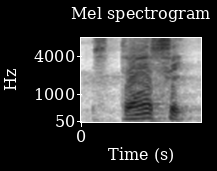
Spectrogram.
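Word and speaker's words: Straße: ആർ എസ് സെറ്റ് ഇ സ്ട്രാസെ that S സെറ്റ് is pronounced as double S സ്ട്രാസൈ means സ്ട്രീറ്റ് വി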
